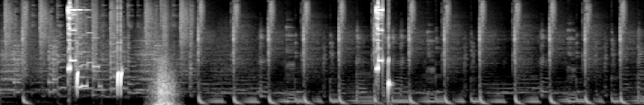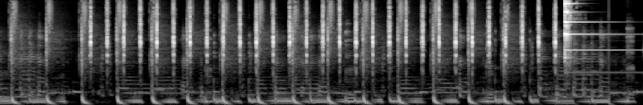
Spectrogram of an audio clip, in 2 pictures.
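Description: The YouTube app logo sound plays as a sequence of light plucky plops, ticks and dings, sparse at first and then in a quick rhythmic run, clean and close.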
